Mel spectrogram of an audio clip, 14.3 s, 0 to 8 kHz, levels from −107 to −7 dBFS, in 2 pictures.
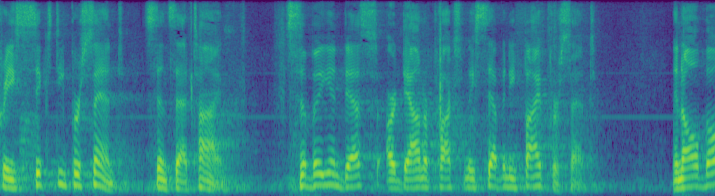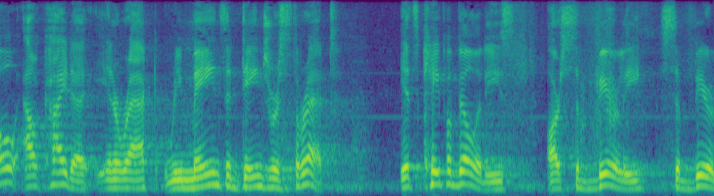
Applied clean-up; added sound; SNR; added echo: none; none; none; none.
